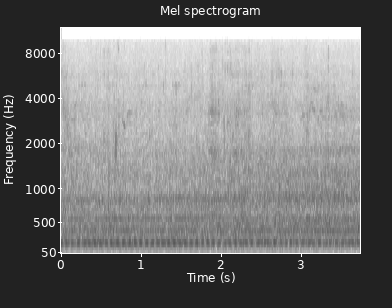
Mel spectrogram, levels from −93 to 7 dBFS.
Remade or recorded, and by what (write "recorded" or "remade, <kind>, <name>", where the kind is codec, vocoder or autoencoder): recorded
